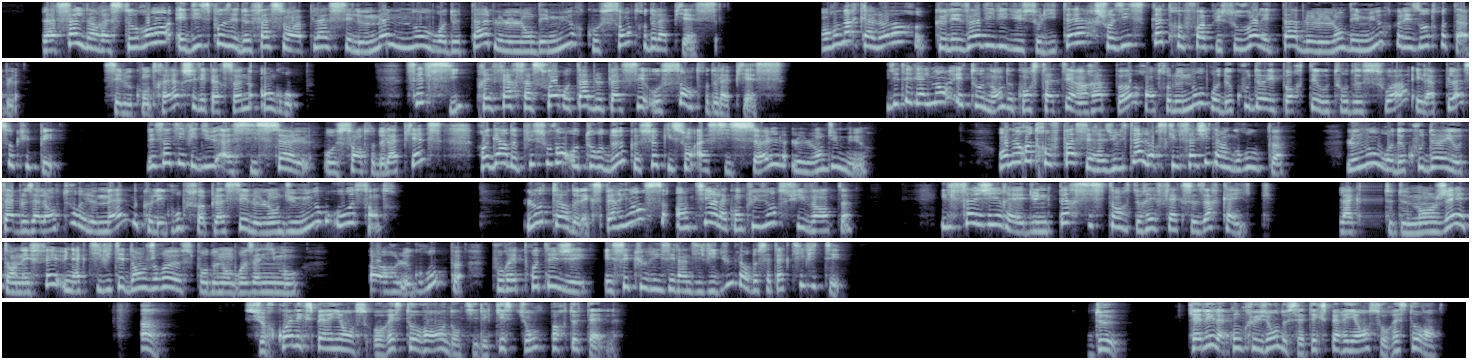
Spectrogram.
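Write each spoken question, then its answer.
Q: Sur quoi l'expérience au restaurant dont il est question porte-t-elle?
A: Sur le choix de la place à table (mur ou centre) selon qu'on est seul ou en groupe, et les coups d'œil portés autour de soi

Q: Quelle est la conclusion de cette expérience au restaurant?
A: Il s'agirait d'une persistance de réflexes archaïques : manger est dangereux, et le groupe protège l'individu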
